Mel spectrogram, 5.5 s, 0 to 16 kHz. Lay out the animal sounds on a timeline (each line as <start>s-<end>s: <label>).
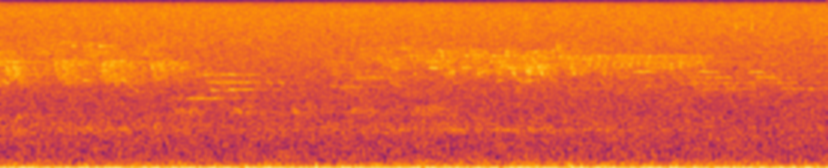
0.0s-1.3s: Ovenbird (Seiurus aurocapilla)
1.2s-1.8s: Wood Thrush (Hylocichla mustelina)
2.1s-2.6s: Wood Thrush (Hylocichla mustelina)
3.0s-4.8s: Pine Warbler (Setophaga pinus)
3.9s-5.5s: Veery (Catharus fuscescens)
